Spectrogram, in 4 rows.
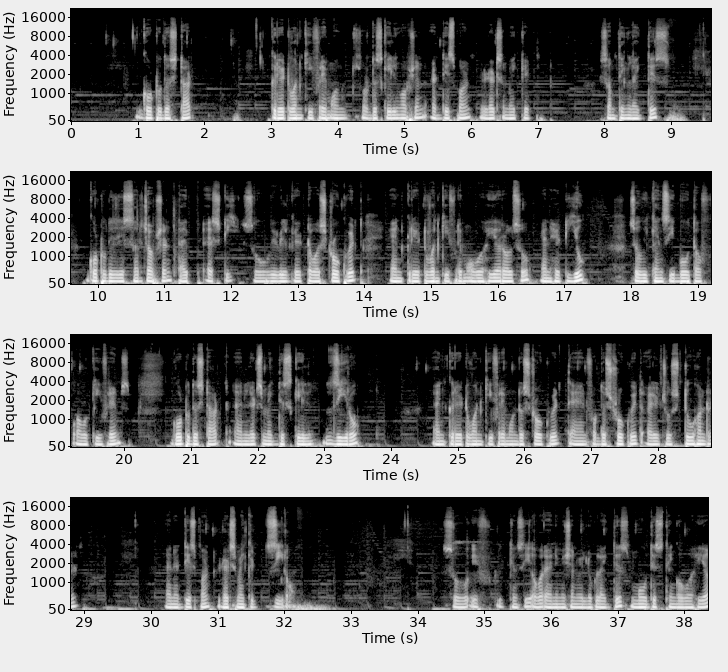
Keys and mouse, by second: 10.7-11.9 typing, 13.4 click, 16.9 u, 19.1 click, 20.5 j, 21.9 click, 23.3 Return, 24.3 click, 28.9 Return, 29.4 k, 30.7 click, 31.7 Return, 34.1 j, 34.5 space, 36.4-38.3 drag.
